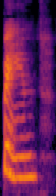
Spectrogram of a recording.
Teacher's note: Bunyi p pada kata pen merupakan voiceless bilabial plosive. Bunyi ini dihasilkan tanpa getaran pita suara, lalu menggunakan kedua bibir dan udara dihentikan sejenak sebelum dilepaskan.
